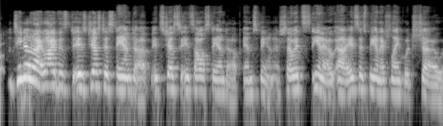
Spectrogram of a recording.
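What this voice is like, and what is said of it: American Southern accent. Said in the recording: “that's a Southern accent ... Yeah, I know the Southern accent throws everybody off.”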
